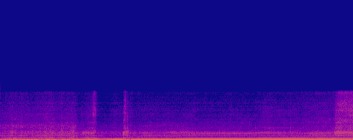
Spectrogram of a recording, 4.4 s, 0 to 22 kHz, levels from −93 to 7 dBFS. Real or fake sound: fake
